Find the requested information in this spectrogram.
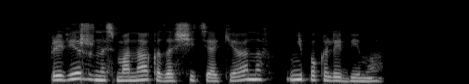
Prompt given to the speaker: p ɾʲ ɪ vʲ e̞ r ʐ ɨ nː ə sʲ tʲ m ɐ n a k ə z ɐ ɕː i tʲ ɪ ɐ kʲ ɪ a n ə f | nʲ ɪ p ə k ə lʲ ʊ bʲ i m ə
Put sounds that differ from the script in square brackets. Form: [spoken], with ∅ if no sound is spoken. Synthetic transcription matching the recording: p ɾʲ ɪ vʲ e̞ r ʐ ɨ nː ə sʲ tʲ m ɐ n a k ə z ɐ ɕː i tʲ ɪ ɐ kʲ ɪ a n ə f | nʲ ɪ p ə k ə lʲ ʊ bʲ i m ə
